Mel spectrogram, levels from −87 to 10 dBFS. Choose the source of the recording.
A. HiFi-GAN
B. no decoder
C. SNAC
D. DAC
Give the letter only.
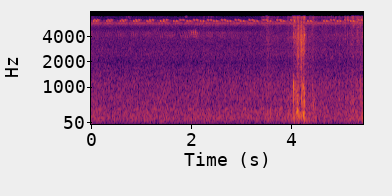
B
